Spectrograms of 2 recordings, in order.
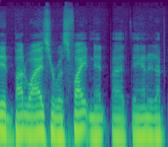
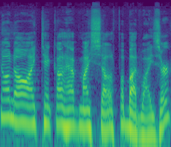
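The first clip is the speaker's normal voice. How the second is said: horrible, bad Irish accent, pitched higher. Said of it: "My horrible Irish accent".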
